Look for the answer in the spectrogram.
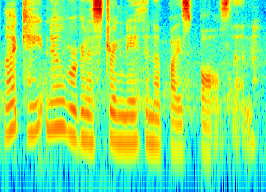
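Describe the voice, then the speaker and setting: A woman playing a brash, loyal, rebellious teenage girl in a video game, blunt and slangy with a gravelly voice. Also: mid-range voice, lively intonation, a little fast, warm tone, slight background noise, close to an everyday voice. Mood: encouraging, cocky. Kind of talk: naturalistic video game acting.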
